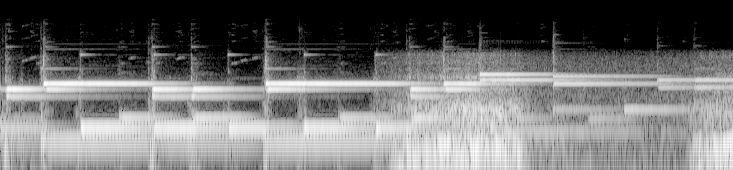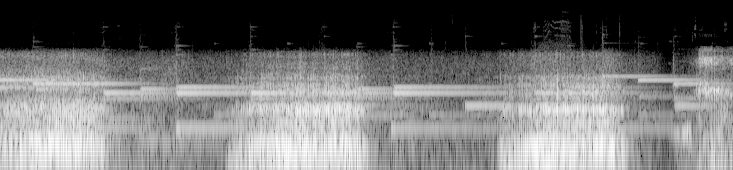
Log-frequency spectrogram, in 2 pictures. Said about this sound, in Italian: E quindi comincio a russare. Vi fa tanto schifo? Vi fa senso? Pensate che un uomo che russa è un uomo che debba vergognarsi, debba sentirsi inferiore rispetto a una donna? Ebbene, ascoltate io che russo.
